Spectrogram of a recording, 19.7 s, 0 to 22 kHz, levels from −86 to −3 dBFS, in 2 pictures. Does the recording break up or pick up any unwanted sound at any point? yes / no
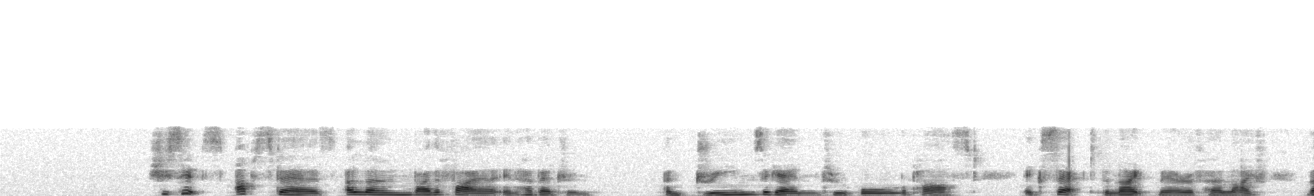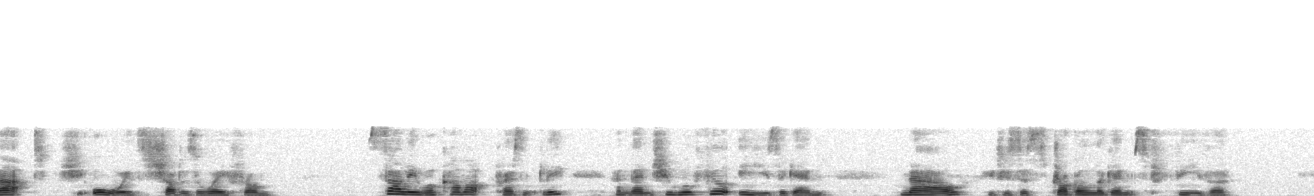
no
